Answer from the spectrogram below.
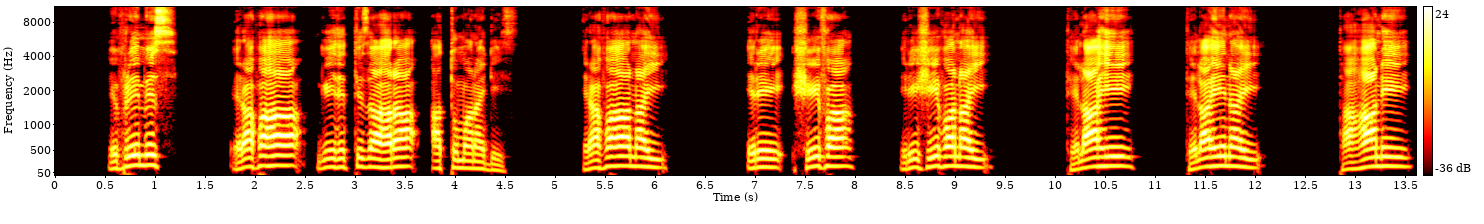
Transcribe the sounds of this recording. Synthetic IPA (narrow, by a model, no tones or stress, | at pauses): ʔɛfɾeːmɪs | ʔɛɾɐfɐhaɡe̞ːt̪ɛt̪ːɪzahɐɾɐːt̪ːʊmɐnɐjd̪ḛːs | ʔɛɾɐfɐhanɐj | ʔɛɾɛʃeːfɐ | ʔɛɾɛʃeːfɐnɐj | t̪ɛlaːhe | t̪ɛlɐhenɐj | t̪ɐɦaːne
